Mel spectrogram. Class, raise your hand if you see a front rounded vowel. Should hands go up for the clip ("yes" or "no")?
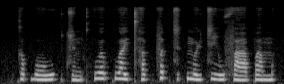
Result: yes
